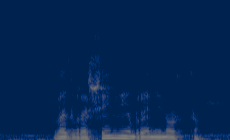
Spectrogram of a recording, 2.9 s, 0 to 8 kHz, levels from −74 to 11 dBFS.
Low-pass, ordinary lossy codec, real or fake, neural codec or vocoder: 7.2 kHz; MP3, 64 kbps; real; none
